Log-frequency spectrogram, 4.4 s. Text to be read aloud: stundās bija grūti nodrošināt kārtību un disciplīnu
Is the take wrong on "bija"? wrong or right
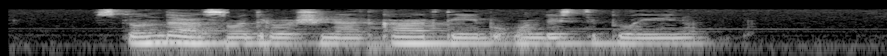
wrong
